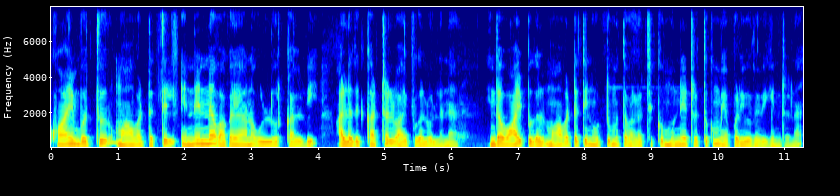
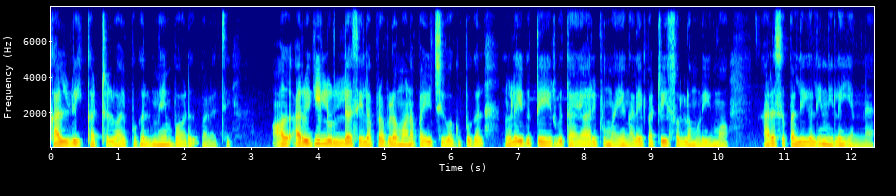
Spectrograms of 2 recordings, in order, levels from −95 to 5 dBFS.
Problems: none marked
